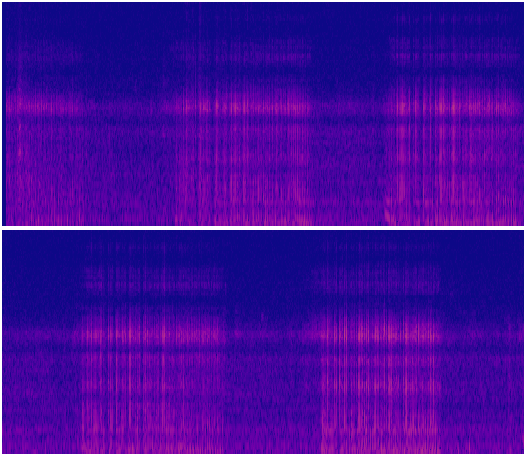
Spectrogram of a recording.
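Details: Wife snoring like a bear: loud, rough rattling snores with each breath in, about five in twenty seconds, separated by quieter breathing out; heavy snoring.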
